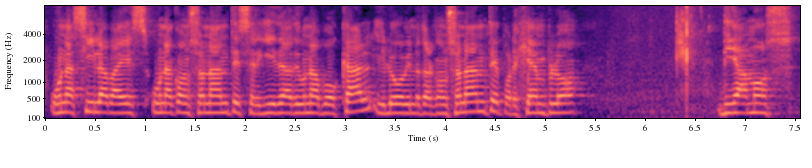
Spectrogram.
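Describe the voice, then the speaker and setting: A man's voice: high-pitched, flat delivery, normal speed, darkish tone. A man giving a recorded English lesson, explaining patiently and often checking that students follow. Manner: patient, explanatory, asks rhetorical questions and checks understanding. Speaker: English teacher.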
